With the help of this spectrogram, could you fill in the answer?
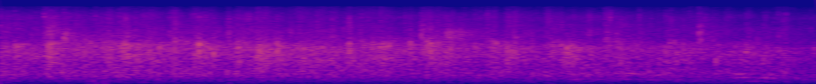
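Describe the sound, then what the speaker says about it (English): Audience applause at a CreativeMornings New York talk, a steady, dense patter of many hands clapping for about four seconds, moderately loud and even throughout. "Can we give one more round of applause"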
